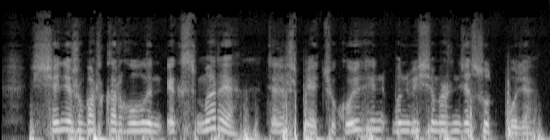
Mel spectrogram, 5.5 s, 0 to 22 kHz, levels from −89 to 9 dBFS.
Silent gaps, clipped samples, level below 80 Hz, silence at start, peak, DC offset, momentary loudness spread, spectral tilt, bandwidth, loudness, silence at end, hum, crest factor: none; under 0.1%; -24 dBFS; 0.3 s; 0 dBFS; under 0.1%; 5 LU; -7 dB/octave; 12.5 kHz; -18 LUFS; 0 s; none; 16 dB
